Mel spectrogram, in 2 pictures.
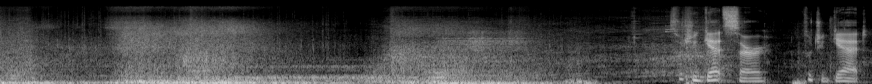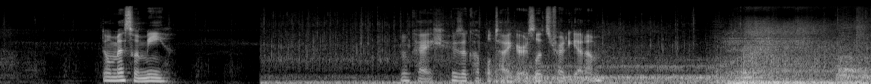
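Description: Game spell and combat sound effects whoosh and clash.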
